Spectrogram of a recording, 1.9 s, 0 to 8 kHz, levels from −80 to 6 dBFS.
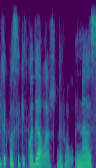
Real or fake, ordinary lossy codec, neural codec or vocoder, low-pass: real; Opus, 24 kbps; none; 7.2 kHz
